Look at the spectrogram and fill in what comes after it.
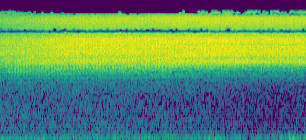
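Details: Male cicada singing a serenade to court a female below him as she backs away, unreceptive; a steady, dense, high-pitched buzzing drone holds unbroken throughout with a faint pulsing texture, nothing else audible.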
